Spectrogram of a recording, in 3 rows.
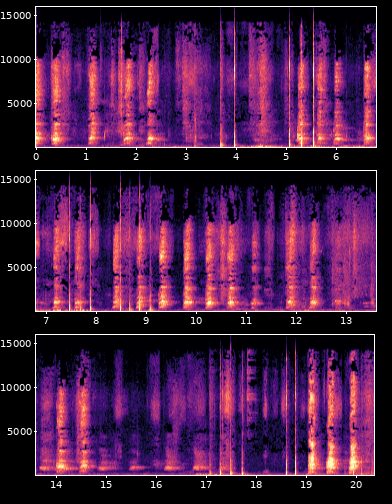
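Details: Pug puppies, born 9 April 2017 and one in a light-blue collar, bark repeatedly in quick, high yaps, mixed with sharp tapping clicks and faint low handling noise.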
